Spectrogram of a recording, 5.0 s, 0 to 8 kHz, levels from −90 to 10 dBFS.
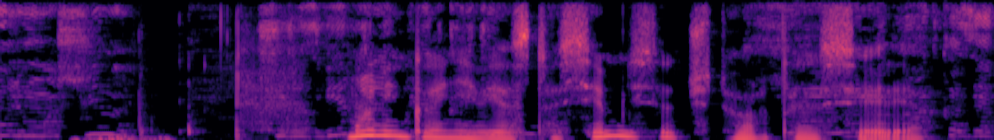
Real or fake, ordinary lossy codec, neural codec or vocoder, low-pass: real; none; none; none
